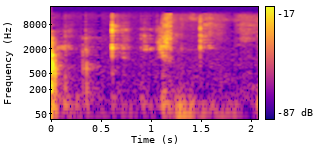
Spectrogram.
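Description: Faint handling noise of a narrow cardstock strip and a small handheld paper punch: a few soft scrapes and rustles of paper against the punch.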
